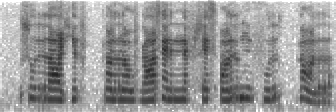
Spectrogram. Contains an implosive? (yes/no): no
